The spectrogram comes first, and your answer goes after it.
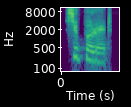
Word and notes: superadd: Indian

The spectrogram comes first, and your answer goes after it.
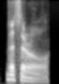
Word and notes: visceral: British English

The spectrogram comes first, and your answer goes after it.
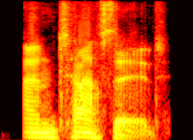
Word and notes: antacid: British English

